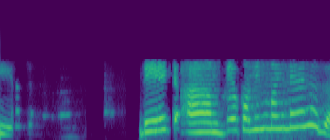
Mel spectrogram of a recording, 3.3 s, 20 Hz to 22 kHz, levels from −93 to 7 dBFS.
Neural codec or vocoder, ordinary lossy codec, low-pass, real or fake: codec, 16 kHz, 0.5 kbps, X-Codec, HuBERT features, trained on balanced general audio; AAC, 16 kbps; 3.6 kHz; fake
